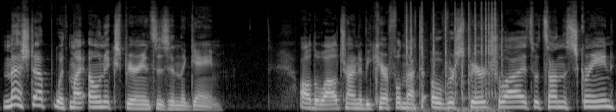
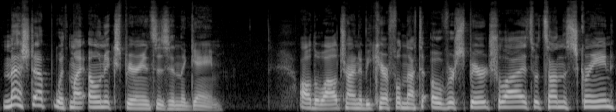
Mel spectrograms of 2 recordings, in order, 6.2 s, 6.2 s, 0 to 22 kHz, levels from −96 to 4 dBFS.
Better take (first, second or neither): second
